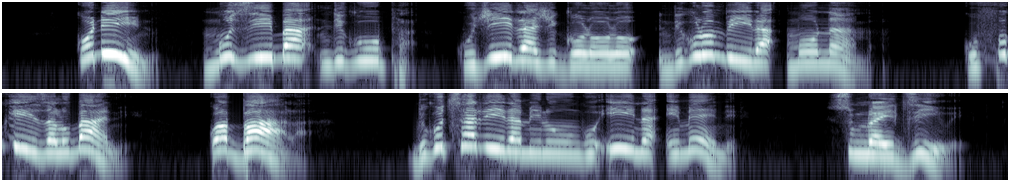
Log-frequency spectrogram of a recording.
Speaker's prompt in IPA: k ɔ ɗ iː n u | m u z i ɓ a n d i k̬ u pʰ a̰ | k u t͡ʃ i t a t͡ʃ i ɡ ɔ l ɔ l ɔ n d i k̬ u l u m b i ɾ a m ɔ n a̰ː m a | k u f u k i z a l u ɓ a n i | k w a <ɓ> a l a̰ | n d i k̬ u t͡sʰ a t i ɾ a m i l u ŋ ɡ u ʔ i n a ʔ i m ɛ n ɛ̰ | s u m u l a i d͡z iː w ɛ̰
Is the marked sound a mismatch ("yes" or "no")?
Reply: yes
